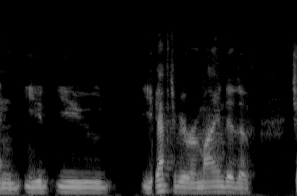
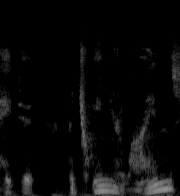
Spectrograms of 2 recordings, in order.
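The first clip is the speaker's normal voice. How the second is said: put-on whisper, quieter; 11 dB quieter than usual. Retelling a director's note on set: imitating someone whispering. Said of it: "he whispers to me".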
